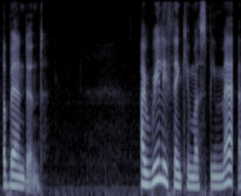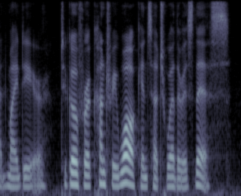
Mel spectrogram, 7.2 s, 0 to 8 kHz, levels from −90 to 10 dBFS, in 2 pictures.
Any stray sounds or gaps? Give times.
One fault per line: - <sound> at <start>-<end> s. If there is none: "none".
- dropout at 3.5-3.6 s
